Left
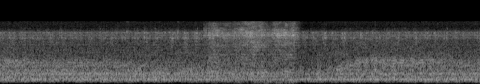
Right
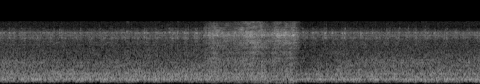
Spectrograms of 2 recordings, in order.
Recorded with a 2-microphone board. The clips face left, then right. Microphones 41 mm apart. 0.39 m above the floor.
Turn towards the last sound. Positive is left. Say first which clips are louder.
# right 1 dB
turn(degrees=-15)  # may be behind; listen again after turning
